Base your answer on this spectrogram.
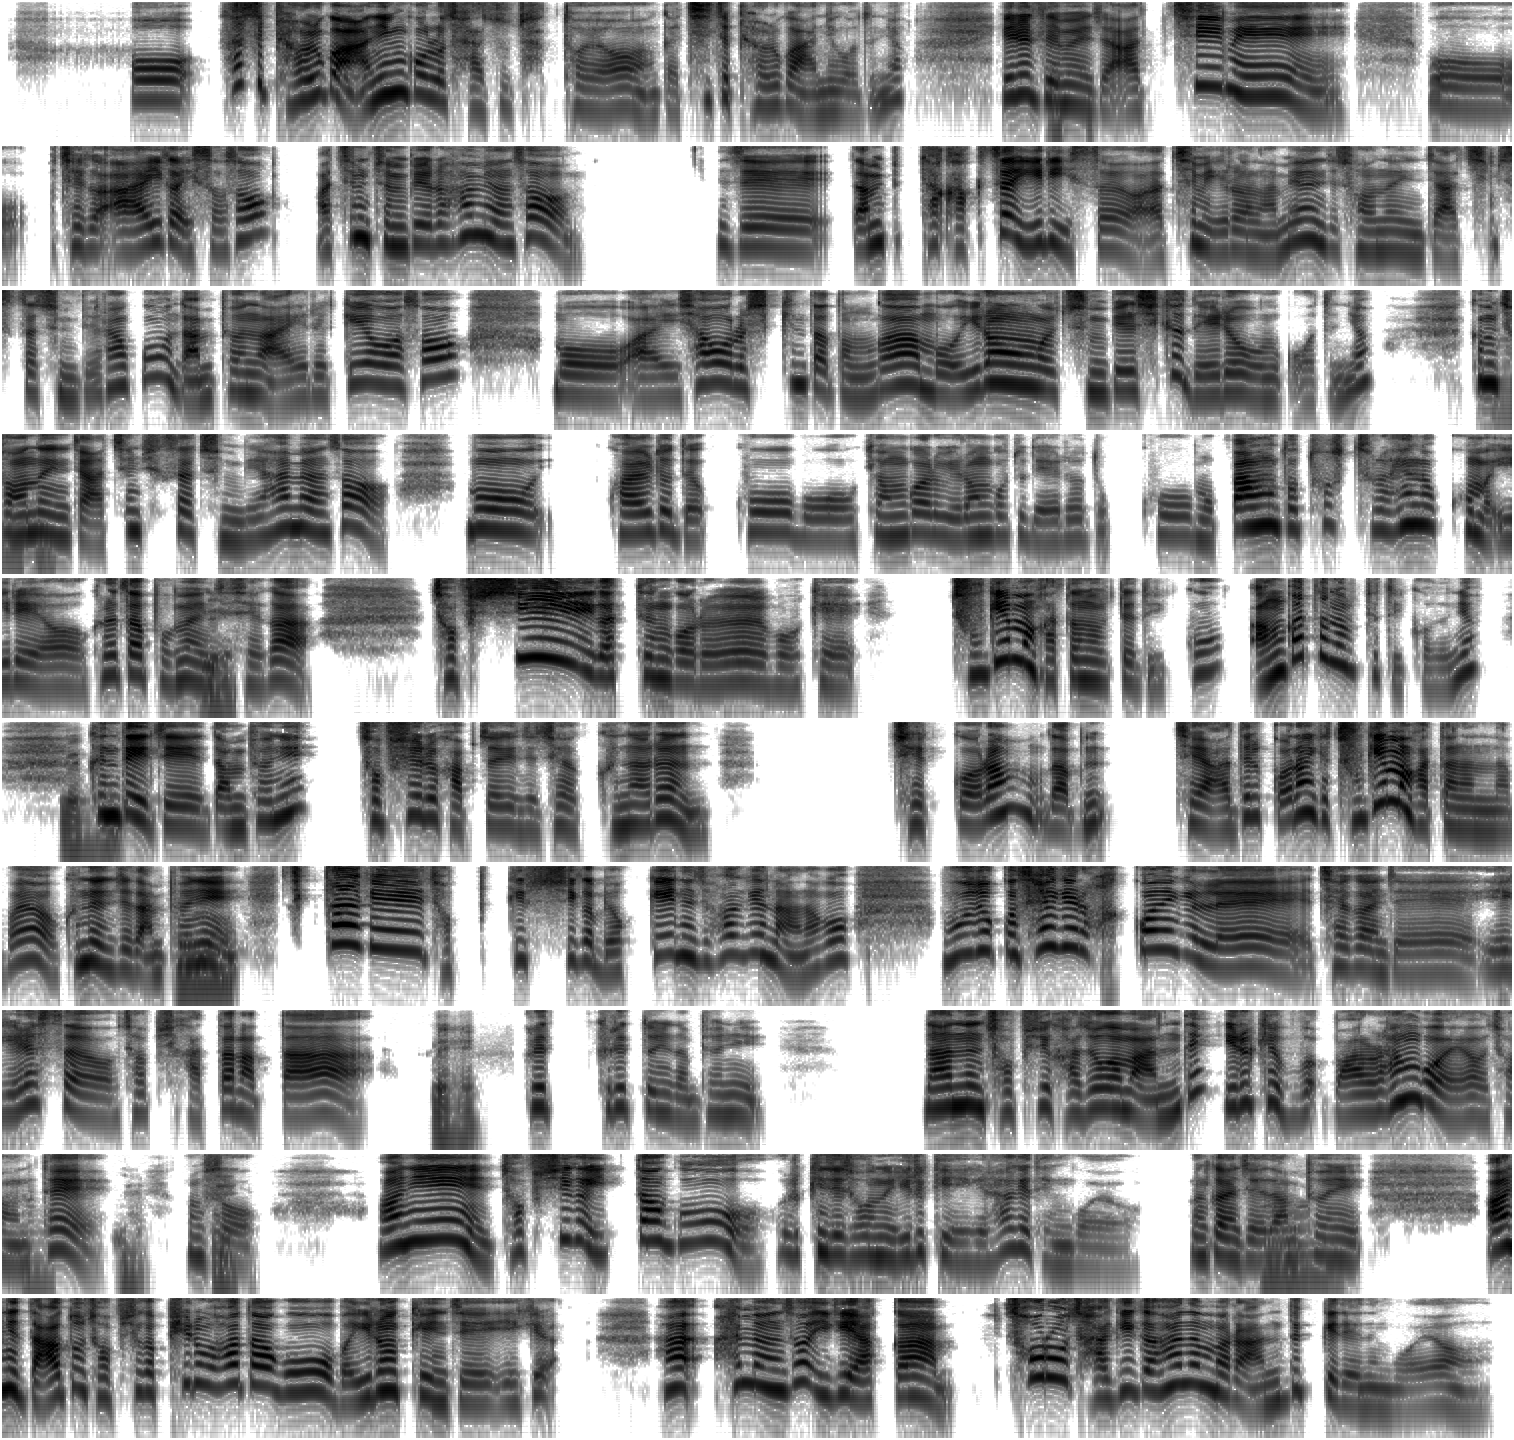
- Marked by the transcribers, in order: tapping
- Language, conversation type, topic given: Korean, advice, 다투는 상황에서 더 효과적으로 소통하려면 어떻게 해야 하나요?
